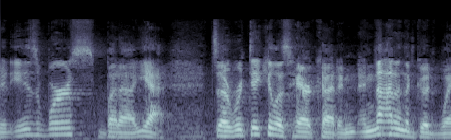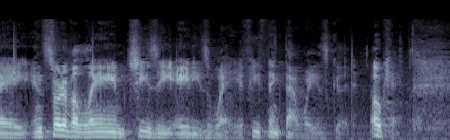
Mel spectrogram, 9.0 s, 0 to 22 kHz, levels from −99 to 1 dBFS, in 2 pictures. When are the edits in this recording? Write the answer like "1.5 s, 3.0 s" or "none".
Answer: none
